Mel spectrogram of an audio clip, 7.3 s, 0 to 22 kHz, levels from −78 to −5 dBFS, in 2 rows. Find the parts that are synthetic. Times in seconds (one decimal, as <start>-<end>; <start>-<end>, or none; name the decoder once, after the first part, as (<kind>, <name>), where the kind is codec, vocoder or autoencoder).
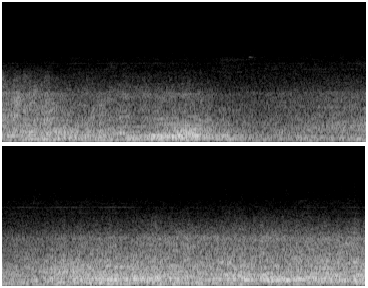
1.2-2.1 (autoencoder, DAC-VAE)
